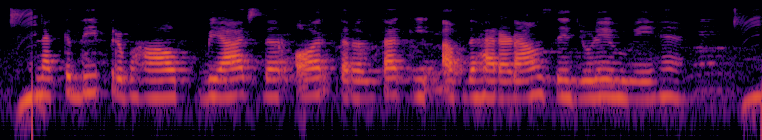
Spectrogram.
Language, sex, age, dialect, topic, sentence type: Hindi, female, 18-24, Kanauji Braj Bhasha, banking, statement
